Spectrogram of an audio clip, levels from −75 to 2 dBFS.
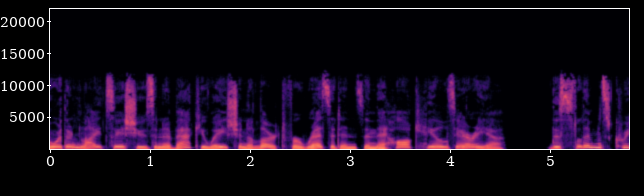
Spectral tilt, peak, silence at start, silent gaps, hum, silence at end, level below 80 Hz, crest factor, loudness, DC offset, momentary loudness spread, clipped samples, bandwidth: -5 dB/octave; -6 dBFS; 0 s; 4.56-4.96 s; none; 0 s; -64 dBFS; 12 dB; -18 LUFS; under 0.1%; 4 LU; under 0.1%; 12.5 kHz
